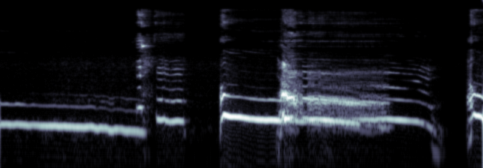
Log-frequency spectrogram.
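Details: ['Howling Basset Hound, a pet urged on by its owner: drawn-out mournful howls that slide gently downward, broken by short pauses, each new note starting abruptly and swelling, the last fading into a low dropping tail.']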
